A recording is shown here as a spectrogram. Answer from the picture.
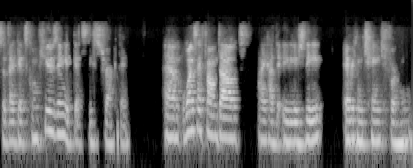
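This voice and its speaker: A woman with a very deep, low pitch sounds somewhat breathy, speaking at a fairly quick pace with ordinary pitch variation. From Spain. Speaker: wellbeing consultant. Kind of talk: interview.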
